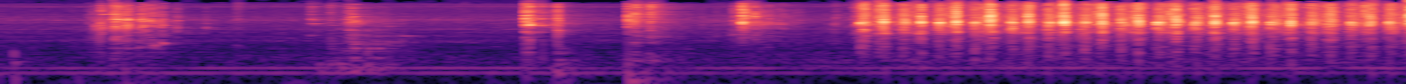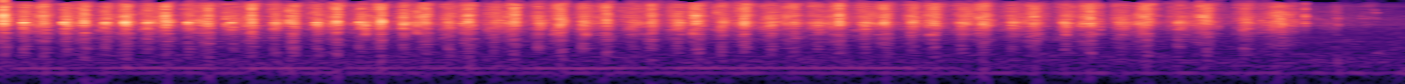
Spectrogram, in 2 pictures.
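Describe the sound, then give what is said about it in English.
A few scattered clinks and knocks, then a cocktail shaker rattles hard with ice in a fast, steady rhythm for about ten seconds, loud, under a low steady hum, as a citrus cocktail made with Creole shrub is shaken to mix and dilute it. “We really want to agitate all the citruses in here.”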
